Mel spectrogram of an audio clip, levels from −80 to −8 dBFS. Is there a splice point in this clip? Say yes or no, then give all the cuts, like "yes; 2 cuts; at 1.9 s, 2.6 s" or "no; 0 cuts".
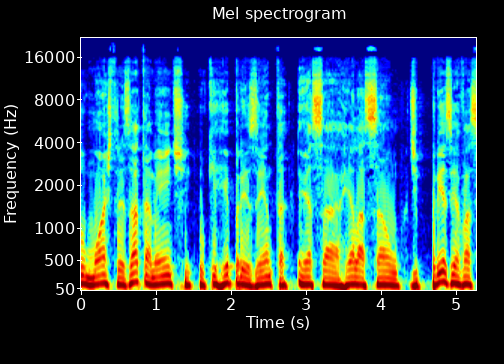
no; 0 cuts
